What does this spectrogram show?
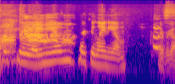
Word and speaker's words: Herculaneum: Herculeum. Not only did I say that wrong. Herculaneum.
